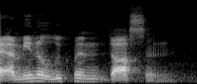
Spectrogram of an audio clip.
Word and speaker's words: Amina Luqman-Dawson: But the 2023 Newbery medal winner is called Freewater by Amina Lukman Dawson. Is that how you pronounce her name? – That's how I pronounce it. – All right. I thought so.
